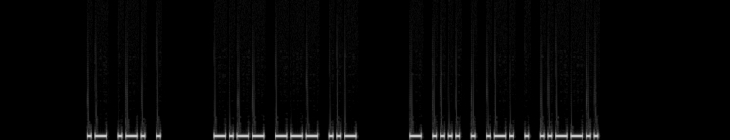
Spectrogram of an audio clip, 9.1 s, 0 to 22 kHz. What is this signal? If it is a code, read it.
Morse code, heard as a keyed tone, about 25 wpm, 700 Hz. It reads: ARE YOU THERE?
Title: 2x Word-Spacing - Sentences from Top 100 Words - 25wpm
